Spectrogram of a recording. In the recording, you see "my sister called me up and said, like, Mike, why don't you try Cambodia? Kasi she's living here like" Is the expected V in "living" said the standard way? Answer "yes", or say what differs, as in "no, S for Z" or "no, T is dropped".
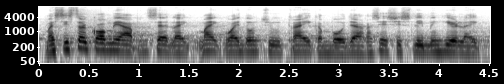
no, P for V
